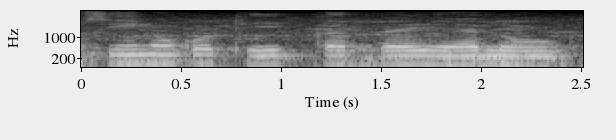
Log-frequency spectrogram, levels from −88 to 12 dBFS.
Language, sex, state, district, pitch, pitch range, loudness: Hindi, male, Uttar Pradesh, Shamli, 125 Hz, 120-135 Hz, -16 LUFS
